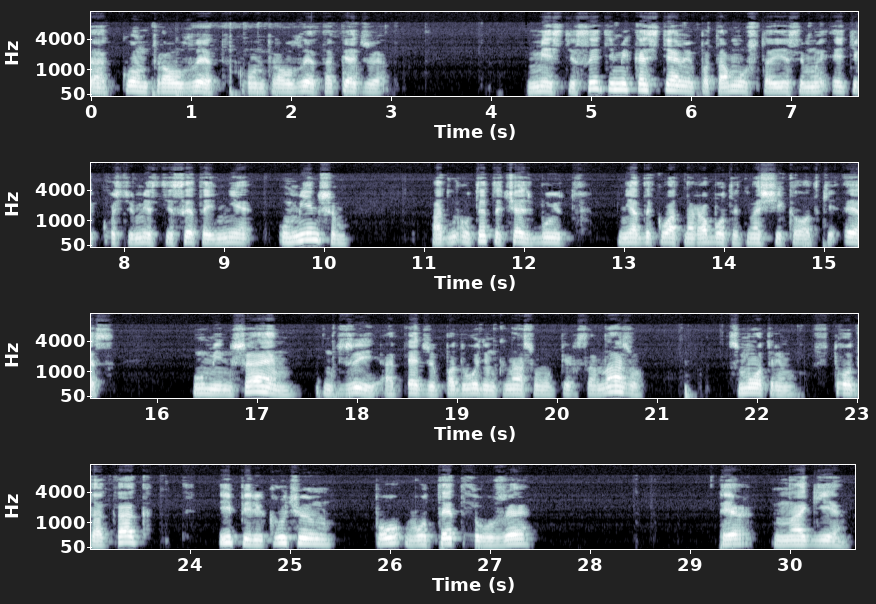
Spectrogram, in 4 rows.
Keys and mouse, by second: 0.9 ctrl+z, 1.6 ctrl+z, 3.0 middle click, 5.2 shift+click, 6.6 middle click, 7.6 shift+click, 9.4-10.8 middle drag, 14.7 s, 17.9 g, 19.2 click, 19.5-21.4 middle drag, 22.4 shift+middle click, 23.1 middle click, 26.7 g, 28.4 click, 29.3 r.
